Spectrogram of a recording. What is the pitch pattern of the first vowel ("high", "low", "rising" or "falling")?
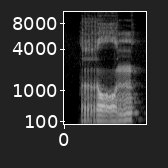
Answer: rising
